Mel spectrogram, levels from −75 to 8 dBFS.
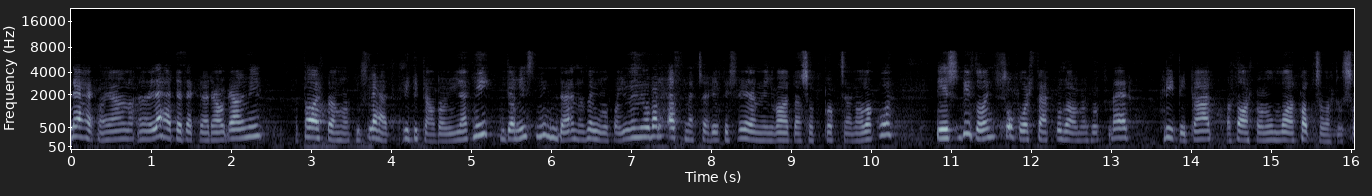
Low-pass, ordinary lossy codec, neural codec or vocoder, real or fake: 7.2 kHz; none; codec, 24 kHz, 1 kbps, SNAC; fake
